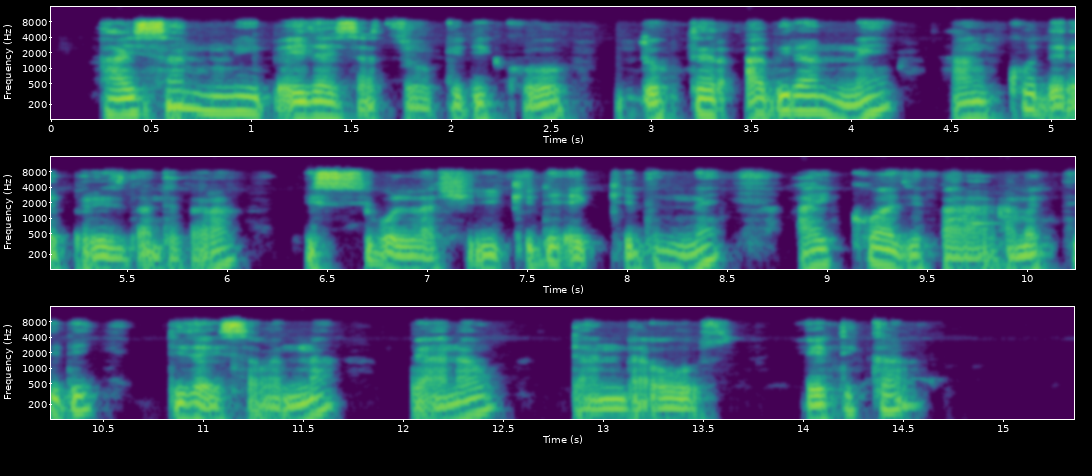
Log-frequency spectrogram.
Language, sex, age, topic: Gamo, male, 18-24, government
